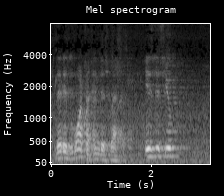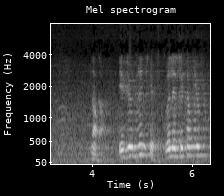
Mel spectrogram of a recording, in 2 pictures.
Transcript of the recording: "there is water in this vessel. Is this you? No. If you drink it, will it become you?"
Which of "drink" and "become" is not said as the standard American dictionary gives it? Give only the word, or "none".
none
